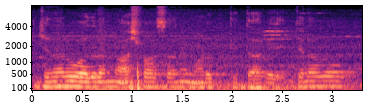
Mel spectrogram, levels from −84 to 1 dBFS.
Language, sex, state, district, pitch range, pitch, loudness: Kannada, male, Karnataka, Bangalore, 120-140 Hz, 130 Hz, -18 LUFS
